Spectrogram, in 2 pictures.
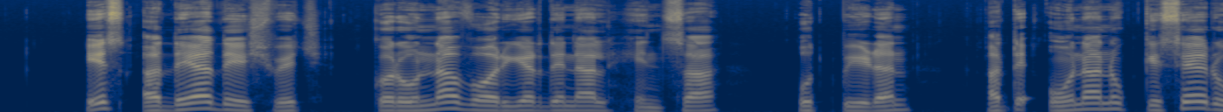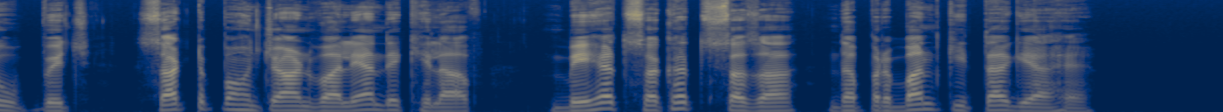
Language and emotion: Punjabi, neutral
